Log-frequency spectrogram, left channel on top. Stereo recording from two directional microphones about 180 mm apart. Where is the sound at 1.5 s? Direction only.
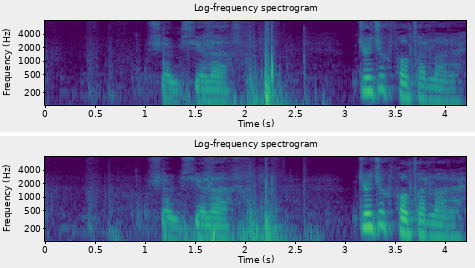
15° left (ahead or behind).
